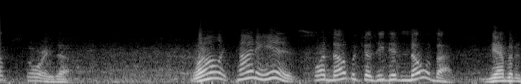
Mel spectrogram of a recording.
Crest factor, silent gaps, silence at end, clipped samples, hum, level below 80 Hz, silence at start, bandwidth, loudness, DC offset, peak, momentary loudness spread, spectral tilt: 18 dB; none; 0 s; under 0.1%; none; -42 dBFS; 0 s; 5.4 kHz; -19 LUFS; under 0.1%; -2 dBFS; 17 LU; -10.5 dB/octave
